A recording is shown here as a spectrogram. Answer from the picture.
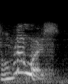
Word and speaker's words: Louis: story at the plant Lois Lois my name is Lewis not Lois Jake Williams everybody in toy believes me name wrong it's Lewis l o u i s Lois uh Louise Lucy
